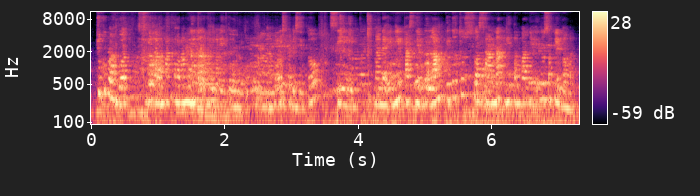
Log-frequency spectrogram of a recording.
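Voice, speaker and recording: A young woman tells a story in a quick, loose, chatty way, full of fillers and restarts. Her voice sits a touch high. She sounds far from the mic in an echoey room, with a crowd murmuring behind her. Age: young adult. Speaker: student podcast storyteller. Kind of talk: casual storytelling chat.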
